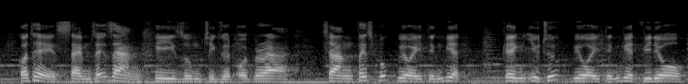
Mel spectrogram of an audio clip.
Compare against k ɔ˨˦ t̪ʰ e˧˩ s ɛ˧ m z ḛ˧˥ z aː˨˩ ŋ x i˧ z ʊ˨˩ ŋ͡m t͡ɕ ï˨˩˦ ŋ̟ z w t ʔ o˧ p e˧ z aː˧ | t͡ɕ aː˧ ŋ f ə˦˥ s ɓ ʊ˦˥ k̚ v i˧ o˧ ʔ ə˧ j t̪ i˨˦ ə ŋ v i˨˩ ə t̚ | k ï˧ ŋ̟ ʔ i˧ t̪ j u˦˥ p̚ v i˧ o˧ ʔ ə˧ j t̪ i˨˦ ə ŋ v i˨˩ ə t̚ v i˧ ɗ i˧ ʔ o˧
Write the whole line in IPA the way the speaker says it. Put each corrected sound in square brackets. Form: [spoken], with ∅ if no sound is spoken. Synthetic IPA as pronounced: k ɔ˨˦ t̪ʰ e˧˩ s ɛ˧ m z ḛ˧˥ z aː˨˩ ŋ x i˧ z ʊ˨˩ ŋ͡m t͡ɕ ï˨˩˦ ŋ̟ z w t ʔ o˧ p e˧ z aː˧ | t͡ɕ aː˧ ŋ f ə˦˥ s ɓ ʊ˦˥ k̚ v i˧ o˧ ʔ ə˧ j t̪ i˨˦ ə ŋ v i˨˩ ə t̚ | k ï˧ ŋ̟ ʔ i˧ t̪ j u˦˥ p̚ v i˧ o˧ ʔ ə˧ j t̪ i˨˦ ə ŋ v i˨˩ ə t̚ v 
